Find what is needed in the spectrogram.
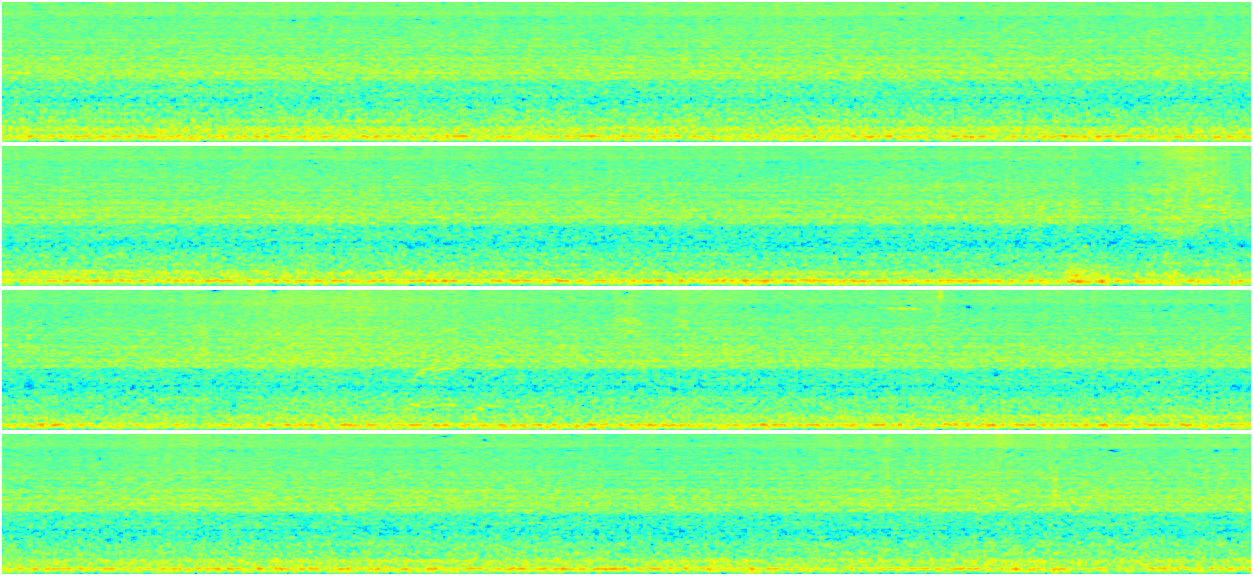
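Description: Engine and road noise of a moving car heard from inside the cabin: a steady low drone.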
